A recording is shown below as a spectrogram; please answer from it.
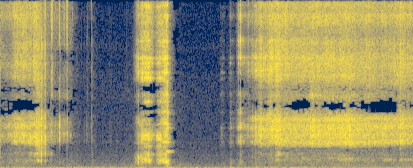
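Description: A clear plastic knife slices thin layers off solid pink kinetic sand blocks with stamped patterns, with a small clip-on mic held close but not touching. Short bursts of bright, crisp crunching and scraping come at the start and again around the middle, separated by near silence. A steady, hissy cut then runs from about two and a half seconds to the end, with almost no low end throughout.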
